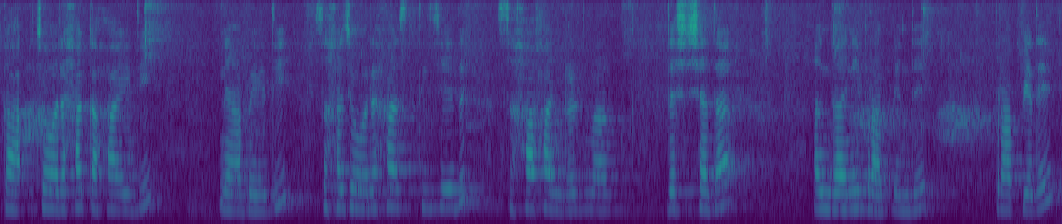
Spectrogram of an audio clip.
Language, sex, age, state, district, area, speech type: Sanskrit, female, 18-30, Kerala, Kannur, urban, spontaneous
